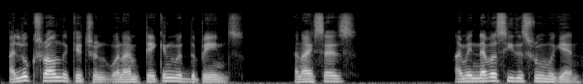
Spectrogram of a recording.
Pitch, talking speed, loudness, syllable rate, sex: 130 Hz, 215 wpm, -17 LUFS, 5.9 syllables/s, male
